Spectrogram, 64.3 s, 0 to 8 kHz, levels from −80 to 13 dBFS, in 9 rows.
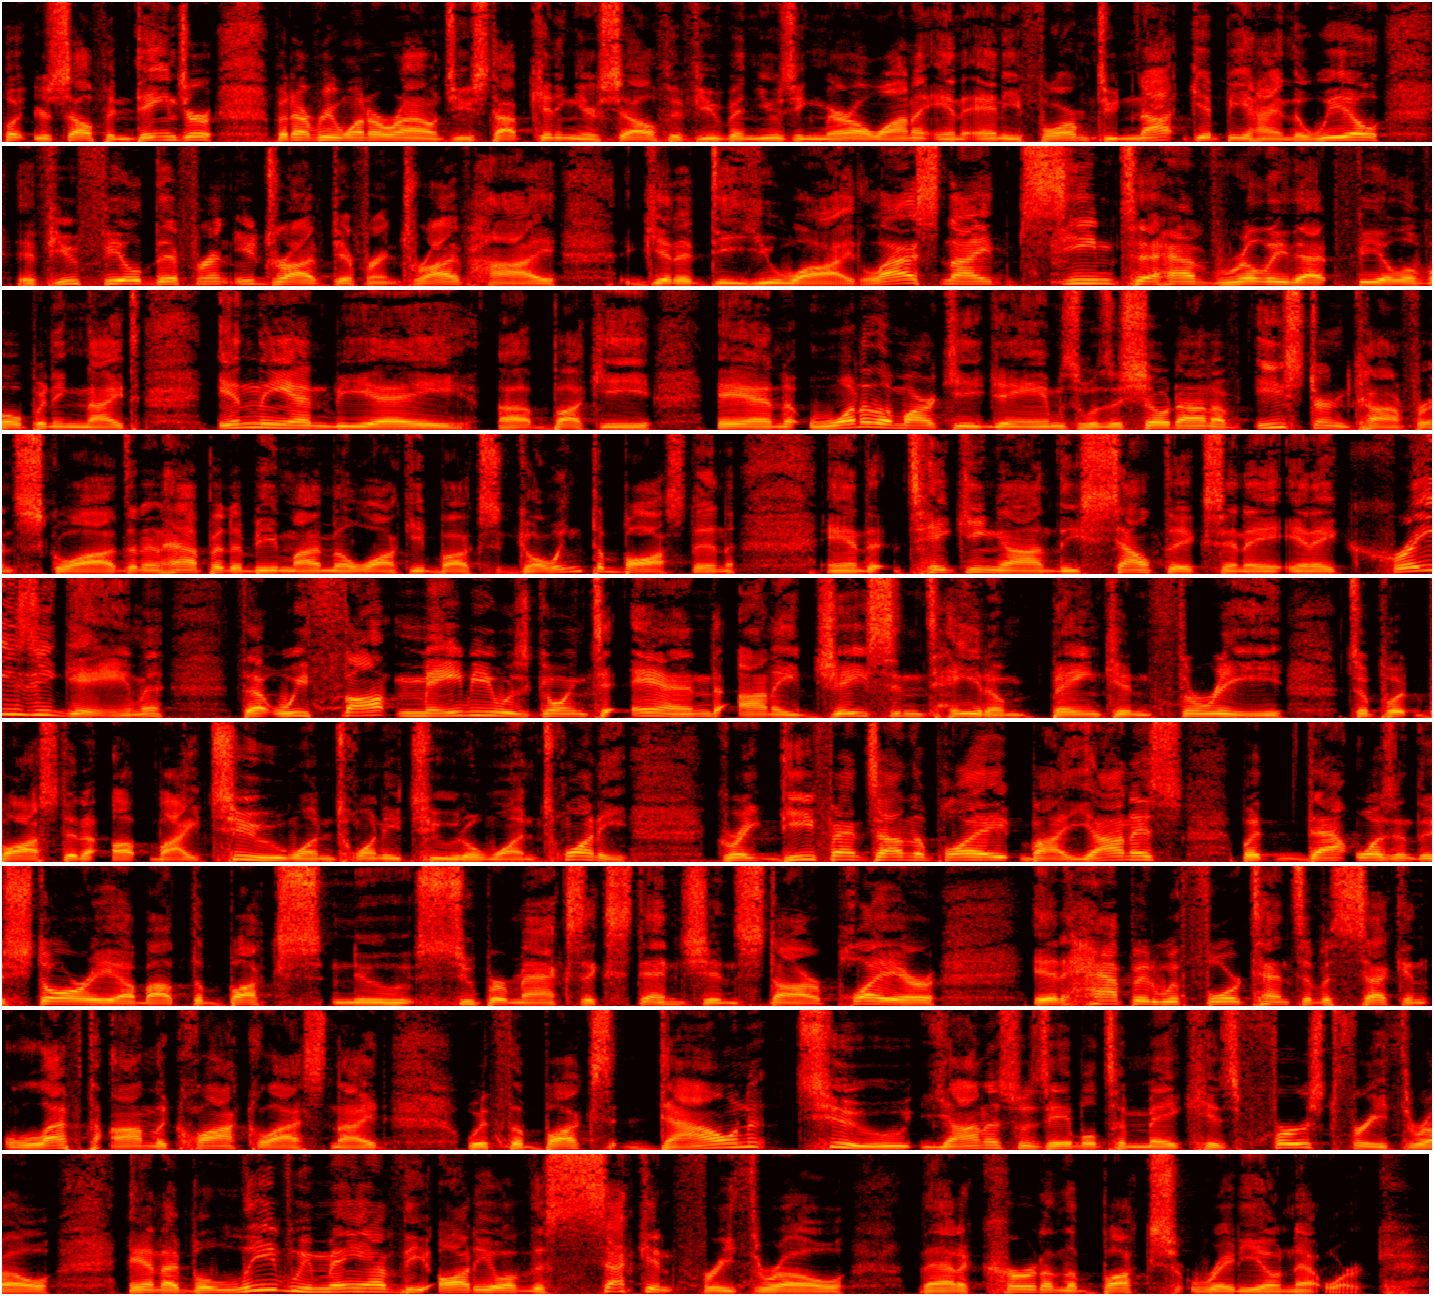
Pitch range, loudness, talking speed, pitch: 115-150 Hz, -25 LUFS, 170 wpm, 130 Hz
